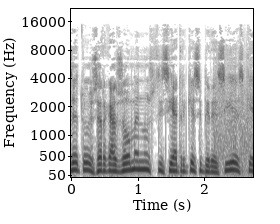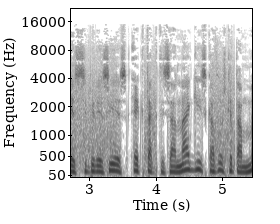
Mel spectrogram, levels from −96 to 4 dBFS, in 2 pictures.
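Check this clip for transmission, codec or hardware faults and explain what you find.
One hardware fault is present: Wi-Fi interference, running from start to finish. A nearby Wi-Fi radio's beacon, repeating every 102.4 ms, is picked up and rectified by the audio circuit, producing a steady ticking just under ten times a second, roughly 25 dB below the wanted sound.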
